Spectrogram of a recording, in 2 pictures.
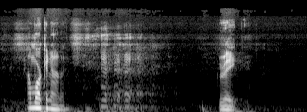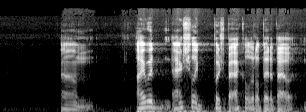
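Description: A man speaks to an audience, pausing between phrases.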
